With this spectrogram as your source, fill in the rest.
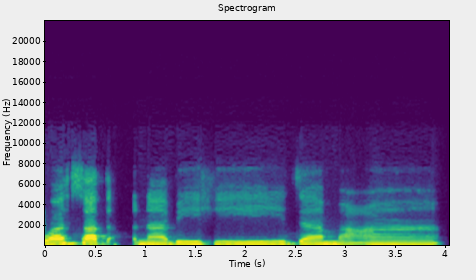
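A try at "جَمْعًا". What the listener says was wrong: Jam'an. Kenapa jadi panjang? Kalau berhenti jam'a jadi bermadiwan. Kalau berhenti. apanya jam'an ya.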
